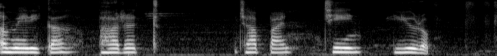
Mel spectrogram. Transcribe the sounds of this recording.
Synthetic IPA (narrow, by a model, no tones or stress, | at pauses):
əmeɾikabʱaːɾət̪ | d͡ʒaːpaːn | t͡ɕiːn | juɾop̚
